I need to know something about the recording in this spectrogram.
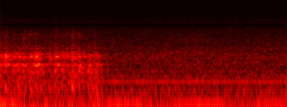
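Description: A young man exhales a long breath of smoke.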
